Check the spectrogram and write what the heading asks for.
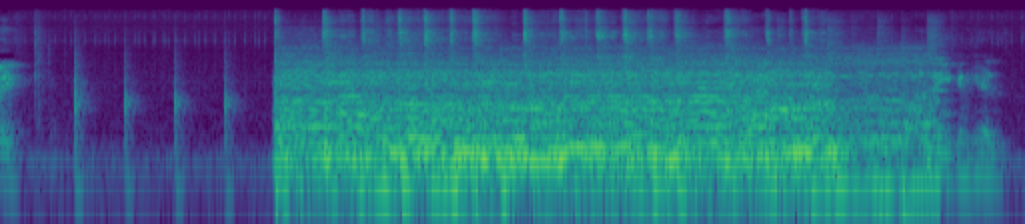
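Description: A few soft clicks about half a second apart, a recording program's count-in, then an electric guitar comes in loud about three seconds in. It plays chords steadily for about six seconds and dies away near the end.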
